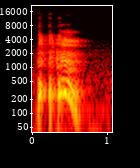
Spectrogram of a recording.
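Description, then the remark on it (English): A fairly loud cough: two quick rough bursts followed by a longer voiced, throaty hack that trails off into quiet. No one speaks. “And then, as a matter of fact, I've read and seen reports that apparently, hold on, I got a cough.”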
